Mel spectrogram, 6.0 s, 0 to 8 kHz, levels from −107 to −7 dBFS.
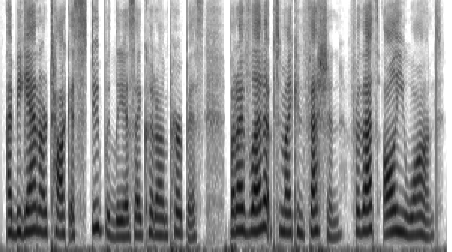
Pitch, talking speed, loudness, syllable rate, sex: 225 Hz, 230 wpm, -19 LUFS, 5.9 syllables/s, female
